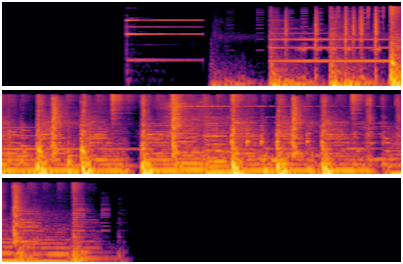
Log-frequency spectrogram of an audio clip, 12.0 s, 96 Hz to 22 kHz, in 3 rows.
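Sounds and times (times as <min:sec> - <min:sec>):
notification bell ding: 0:01.2 - 0:02.1, 0:02.7 - 0:04.2
bass-heavy music sting: 0:03.9 - 0:09.2.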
